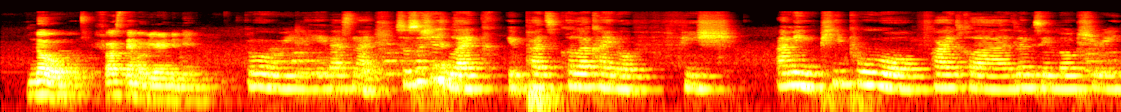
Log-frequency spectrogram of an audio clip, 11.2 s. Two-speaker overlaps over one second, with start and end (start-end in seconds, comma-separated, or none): none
